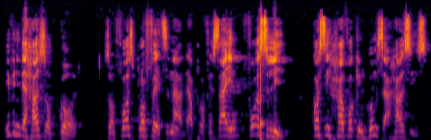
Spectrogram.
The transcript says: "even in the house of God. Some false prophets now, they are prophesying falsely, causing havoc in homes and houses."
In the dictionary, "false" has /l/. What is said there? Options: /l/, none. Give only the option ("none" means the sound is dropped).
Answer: none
